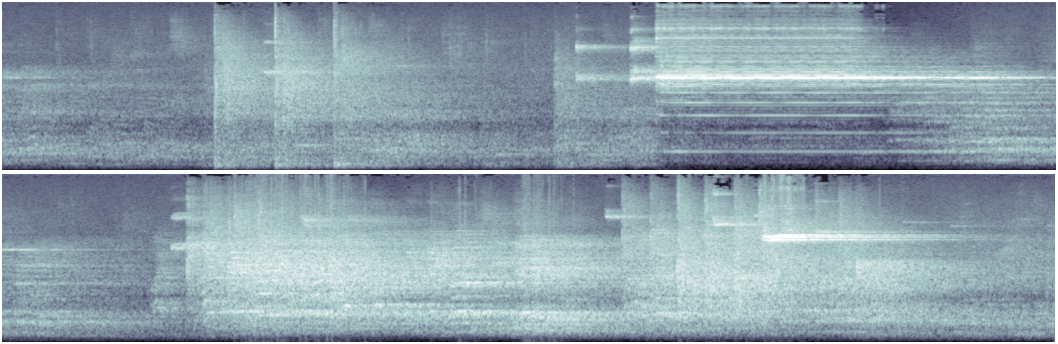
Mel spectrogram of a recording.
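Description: Many people chatter and shout, echoing around a large hall.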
